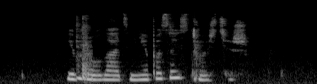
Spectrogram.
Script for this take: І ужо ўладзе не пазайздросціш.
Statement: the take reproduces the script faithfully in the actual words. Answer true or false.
true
